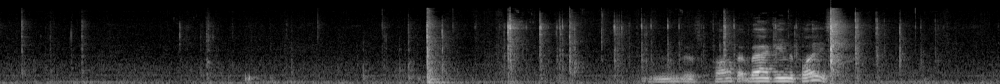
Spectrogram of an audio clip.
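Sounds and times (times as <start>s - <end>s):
plastic clips snapping: 3.1s - 9.4s.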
